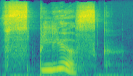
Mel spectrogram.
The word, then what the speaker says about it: всплеск: Всплеск. If you thought the V sounded like an F, you were right.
